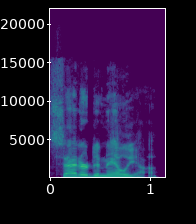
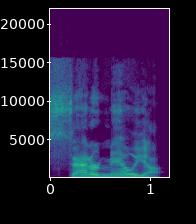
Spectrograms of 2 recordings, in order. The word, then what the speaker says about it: Saturnalia: so many past videos it's not Saturn Denia like Saturn deelia or something he adds like an extra syllable in there it's saturnalia listen I am no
